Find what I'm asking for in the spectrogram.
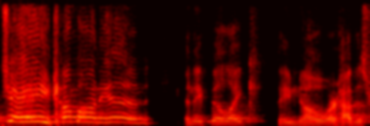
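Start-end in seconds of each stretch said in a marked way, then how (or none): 0.0-1.5 higher, louder, slow gushing welcome; imitating an eager fan. Fan at the door welcoming Jay Leno, gushing. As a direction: welcome him like a beloved friend.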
